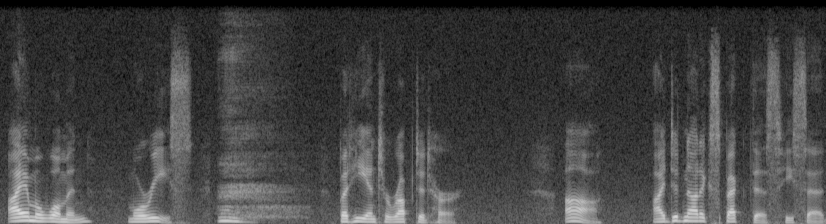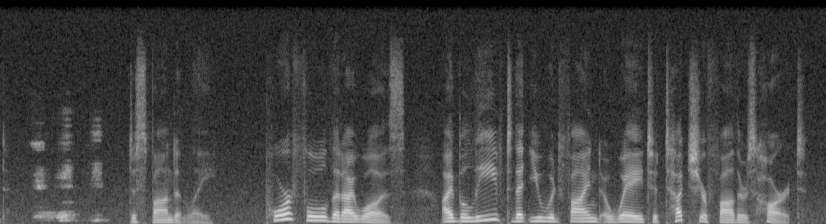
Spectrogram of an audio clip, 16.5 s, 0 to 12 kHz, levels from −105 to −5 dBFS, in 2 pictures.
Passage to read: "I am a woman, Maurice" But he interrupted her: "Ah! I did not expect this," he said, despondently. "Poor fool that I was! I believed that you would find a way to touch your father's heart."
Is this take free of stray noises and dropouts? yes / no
no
